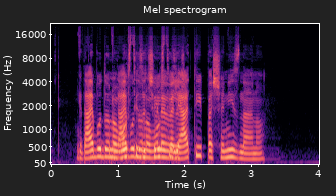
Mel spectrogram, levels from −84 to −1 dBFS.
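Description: From the very start until 1.98 s there's a doubled audio track: a clean, somewhat quieter copy trails about half a second behind, likely a second capture path, then cuts off abruptly.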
